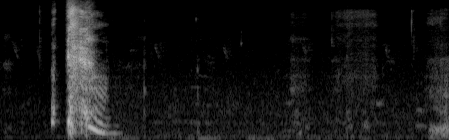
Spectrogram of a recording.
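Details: A quick intake of breath, then one loud explosive sneeze, deliberately set off by poking the nose with a stick during a sneezing challenge; faint rustling and room noise afterwards.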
